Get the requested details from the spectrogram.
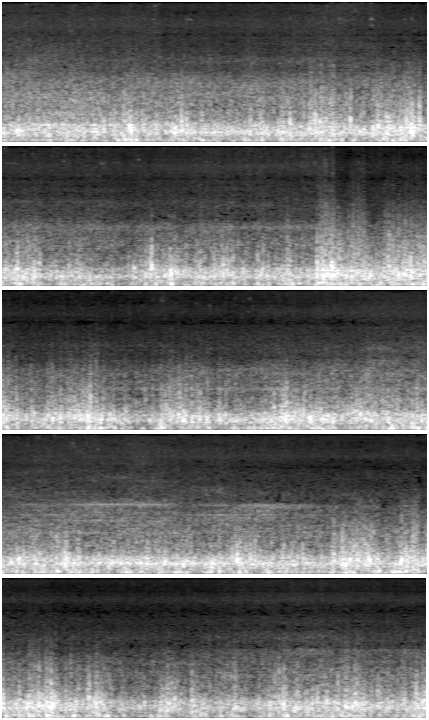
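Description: A vehicle engine rumbles steadily while driving along a rough road.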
